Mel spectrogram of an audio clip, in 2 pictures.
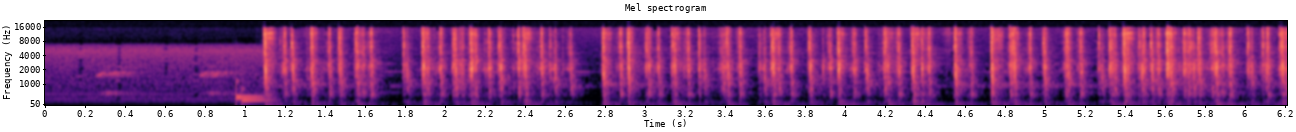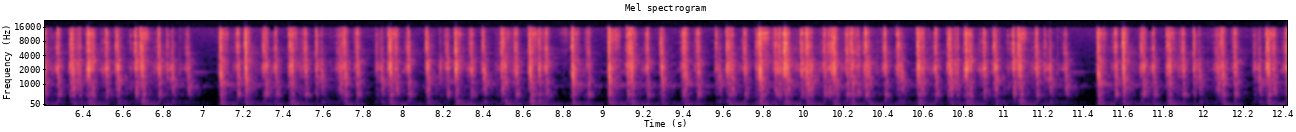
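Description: Rapid keyboard typing clicks, a typing sound effect laid under text that types itself out on screen. It starts about a second in, runs in fast clatters with a few short pauses, and cuts off abruptly at the end.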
